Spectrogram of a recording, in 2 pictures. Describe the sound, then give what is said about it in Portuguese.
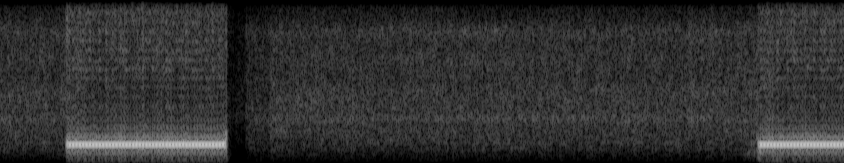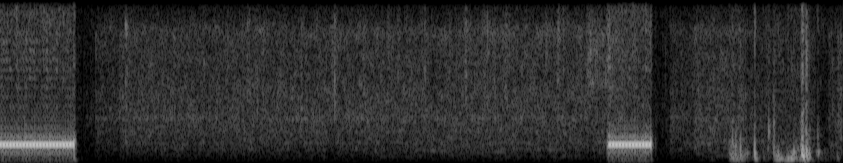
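A ringback tone sounds on a phone line while a bank call is transferred. Two steady low beeps, each about a second long, are separated by long pauses, a third is cut short, then a voice begins. “Aguarde um instante enquanto sua ligação está sendo transferida para um de nossos atendentes.”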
